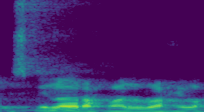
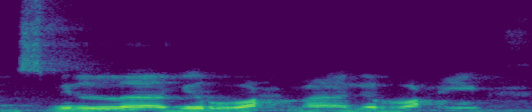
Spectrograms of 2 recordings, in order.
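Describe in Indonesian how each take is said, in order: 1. Dibaca dengan cepat dan tergesa-gesa. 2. Dibaca dengan pelan dan hati-hati. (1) "Bacanya lari, tidak tartil" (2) "Dia benerin bacanya tartil"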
